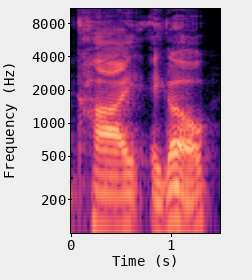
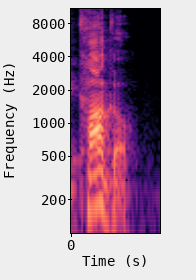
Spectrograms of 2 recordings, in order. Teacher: the iota dropped out, the epsilon dropped out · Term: elision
